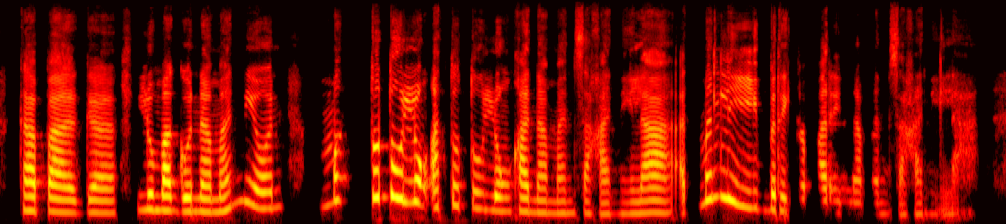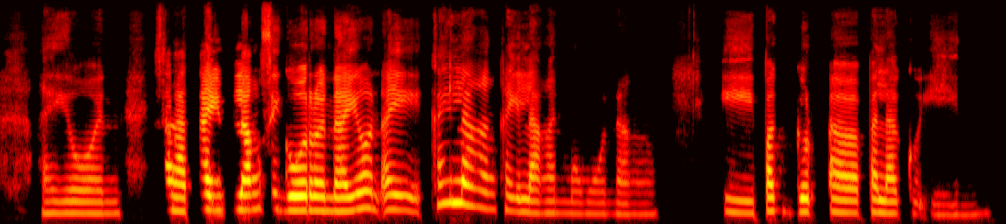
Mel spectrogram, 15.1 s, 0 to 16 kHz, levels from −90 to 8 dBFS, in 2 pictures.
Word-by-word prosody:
kapag, 220 -4 +3
ah, 195 -1 -1 0.2
lumago 235 -2 +4
naman 220 +2 -1
'yon, 275 -6 -1 0.3
mag 325 +7 -4 0.2
tutulong 435 -6 +6
at 280 - -8
tutulong 265 -8 -4
ka 220 -1 +1
naman 190 -1 -7
sa 195 0 -9
kanila 185 +2 -1
at 220 - -8
manlilibre 290 - 0
ka 210 0 -13
pa 200 -2 -5
rin 195 - -15
naman 180 0 -13
sa - - -12
kanila. 175 0 -16 0.7
Ayon. 190 0 -9 0.2
Sa 225 -2 +1
time 240 -2 +3
lang 240 +1 +5
siguro 235 -3 +4
na 220 0 +3
'yon 260 +2 0
ay 240 -2 -3
kailangang-kailangan 250 - -2
mo 185 -1 -18
munang 175 -1 -17 0.5
ipag 210 +2 -4 0.3
ah, 200 -2 0
palaguin. 170 -4 -7
220 Hz, 140 wpm, -24 LUFS, 190-245 Hz, 0.7 s, tutulong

